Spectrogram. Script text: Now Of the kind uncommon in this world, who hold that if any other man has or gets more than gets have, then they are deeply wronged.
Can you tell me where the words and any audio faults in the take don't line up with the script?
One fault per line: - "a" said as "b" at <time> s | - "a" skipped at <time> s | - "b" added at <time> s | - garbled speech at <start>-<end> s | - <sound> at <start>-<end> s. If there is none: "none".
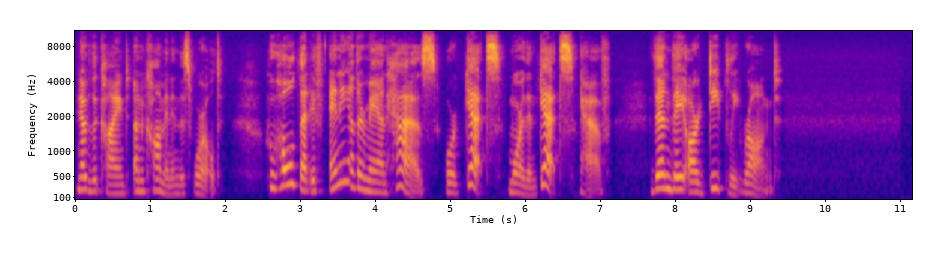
none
